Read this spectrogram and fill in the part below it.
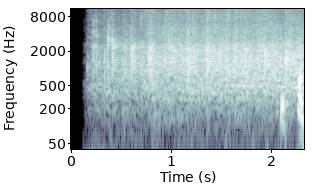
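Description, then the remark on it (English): A played sound effect of crowd applause and cheering starts abruptly and holds steady, a dense wash of clapping hands with a few voices rising near the end. “Yeah, we had to get the cheer ups.”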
